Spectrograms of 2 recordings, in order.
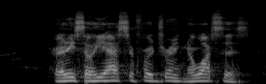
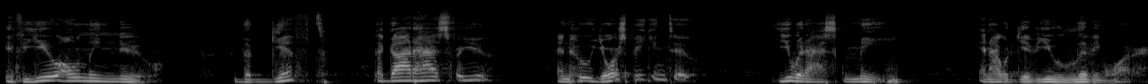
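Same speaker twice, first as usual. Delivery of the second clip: calm Jesus voice; 5 semitones lower than usual. Acted. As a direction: offer it tenderly. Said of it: "Jesus says".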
